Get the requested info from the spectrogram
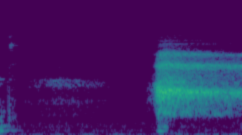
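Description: A moment of near silence, then a woman's audible breath, starting about one and a half seconds in and lasting about a second.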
